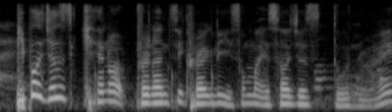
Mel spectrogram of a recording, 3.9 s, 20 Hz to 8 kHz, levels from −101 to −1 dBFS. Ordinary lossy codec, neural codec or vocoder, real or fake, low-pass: none; vocoder, 22.05 kHz, 80 mel bands, Vocos; fake; 7.2 kHz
